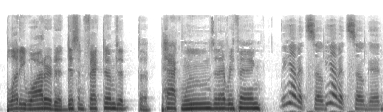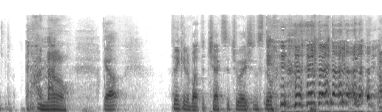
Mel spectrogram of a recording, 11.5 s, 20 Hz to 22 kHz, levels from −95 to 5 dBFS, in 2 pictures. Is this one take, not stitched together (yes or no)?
no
